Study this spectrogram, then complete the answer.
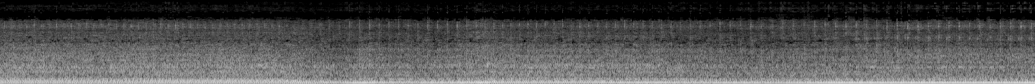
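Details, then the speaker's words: Belarus 525 4x4 tractor with loader, first start after sitting years: deep steady diesel rumble, revs dip slightly then hold even, no knocks or misses; engine runs well with good oil pressure and stays cool, though the clutch won't engage. "the biggest next step will be the clutch but it does run so that's a good start"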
